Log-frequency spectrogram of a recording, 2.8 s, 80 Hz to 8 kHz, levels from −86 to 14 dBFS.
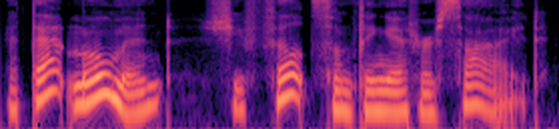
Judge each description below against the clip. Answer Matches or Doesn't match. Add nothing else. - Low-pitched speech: Doesn't match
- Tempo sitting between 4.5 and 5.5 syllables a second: Matches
